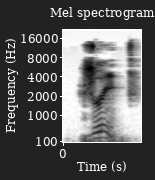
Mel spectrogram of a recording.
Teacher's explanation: DR makes a J sound like in jump. So make the sound J.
